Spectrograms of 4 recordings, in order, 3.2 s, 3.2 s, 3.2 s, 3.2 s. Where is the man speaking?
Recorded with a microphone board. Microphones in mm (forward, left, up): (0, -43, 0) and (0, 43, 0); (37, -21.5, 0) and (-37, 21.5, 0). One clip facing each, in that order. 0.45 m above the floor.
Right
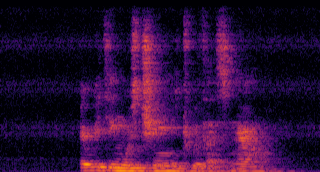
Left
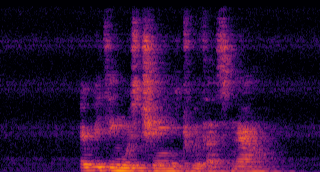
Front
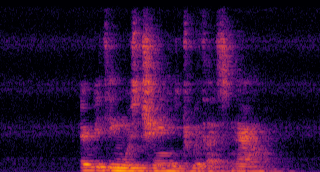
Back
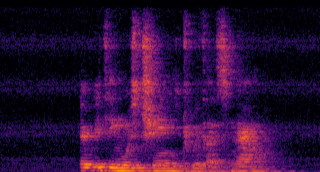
165° right, 1.5 m.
